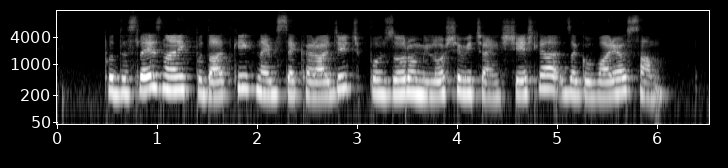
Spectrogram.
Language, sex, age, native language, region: Slovenian, female, 18-29, Slovenian, Drava region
